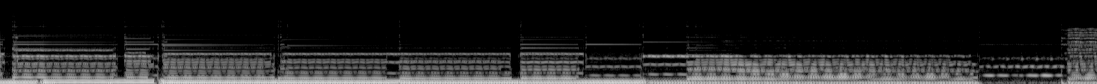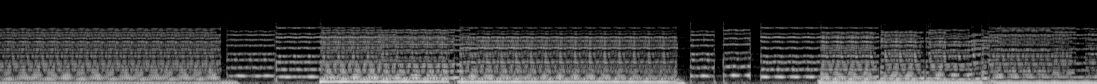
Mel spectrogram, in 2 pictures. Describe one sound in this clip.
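Organ bass pedals play low notes underneath.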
